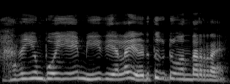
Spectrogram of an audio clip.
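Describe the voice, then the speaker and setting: A woman's voice: fairly high pitch, steady tone, quick pace, lightly acted. A woman voicing a greedy, boastful village woman. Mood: scheming. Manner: boastful, wheedling. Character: greedy chatty village woman hoarding wedding leftovers. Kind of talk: animated comedy dialogue.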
